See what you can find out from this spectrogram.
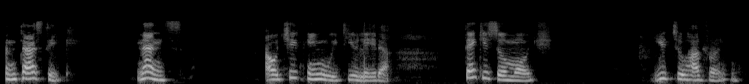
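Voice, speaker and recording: Woman acting a prim, husky space probe, muffled mic. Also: medium pitch, animated, slow pace, pauses often, no echo. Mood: breezy, friendly. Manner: articulate, emphatic, exasperated. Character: responsible, fretful female space probe, prim elder-sister type. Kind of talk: stageplay table read.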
